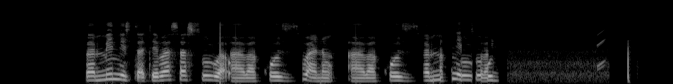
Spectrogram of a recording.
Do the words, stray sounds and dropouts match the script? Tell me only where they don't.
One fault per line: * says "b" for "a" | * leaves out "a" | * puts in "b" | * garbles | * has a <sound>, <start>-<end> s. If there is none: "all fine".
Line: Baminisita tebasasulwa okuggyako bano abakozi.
* says "abakozi" for "okuggyako"
* garbles
* has a chirp, 6.0-6.1 s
